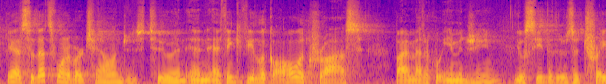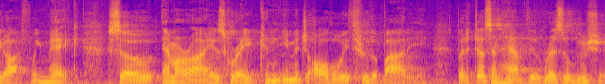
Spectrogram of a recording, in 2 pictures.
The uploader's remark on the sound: His "Town Talk" sponsored by Telluride Science, was recorded at the Telluride Mountain Village Conference Center in Colorado. The program was moderated by veteran broadcast journalists.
